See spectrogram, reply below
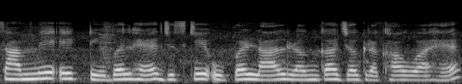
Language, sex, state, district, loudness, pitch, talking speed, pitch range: Hindi, female, Assam, Sonitpur, -14 LUFS, 230 Hz, 170 wpm, 215-240 Hz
